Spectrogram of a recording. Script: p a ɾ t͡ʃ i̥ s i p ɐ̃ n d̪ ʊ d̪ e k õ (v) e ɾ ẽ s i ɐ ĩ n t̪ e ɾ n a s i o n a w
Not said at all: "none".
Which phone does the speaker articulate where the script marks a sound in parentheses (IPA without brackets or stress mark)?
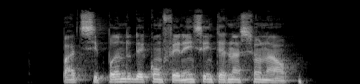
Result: f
